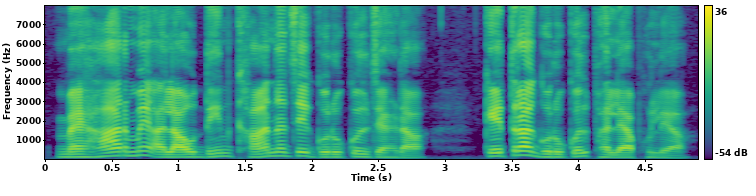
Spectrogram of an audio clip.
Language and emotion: Sindhi, neutral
